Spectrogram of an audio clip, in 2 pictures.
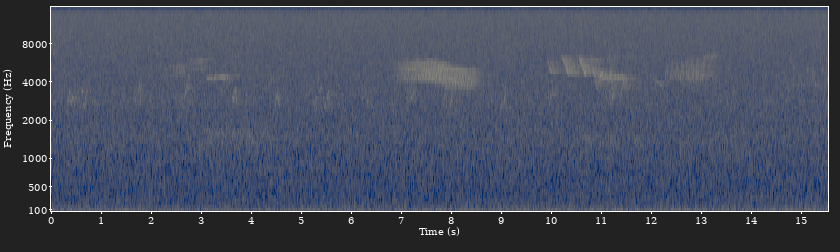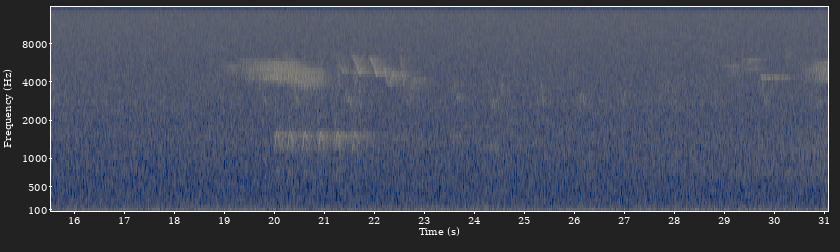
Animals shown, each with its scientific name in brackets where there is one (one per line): Red-eyed Vireo (Vireo olivaceus)
Louisiana Waterthrush (Parkesia motacilla)
Black-throated Blue Warbler (Setophaga caerulescens)
Pine Warbler (Setophaga pinus)
Black-throated Green Warbler (Setophaga virens)
American Crow (Corvus brachyrhynchos)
